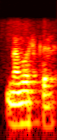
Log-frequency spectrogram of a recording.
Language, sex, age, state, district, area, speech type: Odia, male, 45-60, Odisha, Dhenkanal, rural, conversation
